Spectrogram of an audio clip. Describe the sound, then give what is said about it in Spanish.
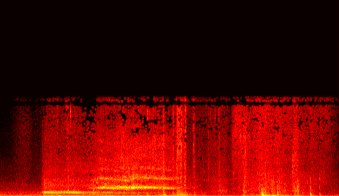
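A car skids to a stop, its tires squealing in a tonal screech over a deep engine rumble. The sound swells to a peak midway, then eases into rougher low noise with a brief thump near the end. “Para, para el coche.”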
